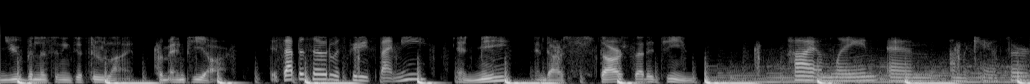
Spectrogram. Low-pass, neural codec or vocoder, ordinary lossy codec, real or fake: 3.6 kHz; none; Opus, 32 kbps; real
